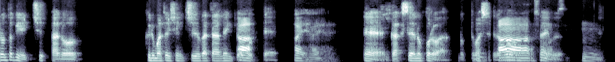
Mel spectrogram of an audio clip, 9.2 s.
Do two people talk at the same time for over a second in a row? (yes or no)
yes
